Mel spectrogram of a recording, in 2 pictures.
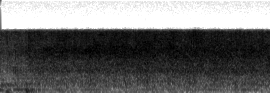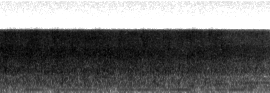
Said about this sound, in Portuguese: Amém? Você pode aplaudir Jesus por isso?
